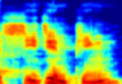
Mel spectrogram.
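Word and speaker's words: 习近平: 저 뉴스 시간에 많이 나오는데 성조를 넣어서 발음하면은 이성, 사성, 이성이에요. 시진핑 이렇게 됩니다. 시진핑.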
